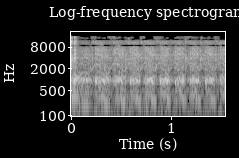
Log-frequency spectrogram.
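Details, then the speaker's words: Ford Transit diesel engine on the ground after injector pump replacement: starter churns at about seven even pulses a second with no firing; won't start from air in the fuel system, needs bleeding. "no she won't even cranky yet okay no that didn't work we're going to we're going to have to go bleeding"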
